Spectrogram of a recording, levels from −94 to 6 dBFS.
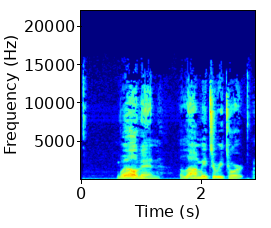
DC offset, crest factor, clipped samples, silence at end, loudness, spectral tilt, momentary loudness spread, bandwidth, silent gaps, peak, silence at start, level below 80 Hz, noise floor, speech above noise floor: under 0.1%; 24 dB; under 0.1%; 0 s; -26 LUFS; -3 dB/octave; 14 LU; 16 kHz; none; -4 dBFS; 0.05 s; -62 dBFS; -62 dBFS; 35 dB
